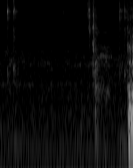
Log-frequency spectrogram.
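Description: Computer mouse clicks: a quick pair near the start and another pair about a second later, as menu items are picked.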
